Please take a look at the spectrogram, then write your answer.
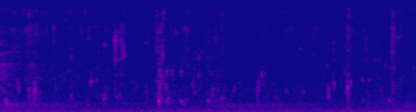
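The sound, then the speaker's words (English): Melting icicles drip and tick irregularly at Kichigami under the setting sun, scattered droplets falling at uneven intervals over a soft, steady low rumble of moving water, all quiet with no voices. “Let's breathe in the serenity of the melting ice.”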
